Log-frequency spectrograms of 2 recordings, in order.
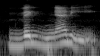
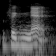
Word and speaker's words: vignette: is that vig also i'm gonna find out how to pronounce it vignette vignette oh those g silent sorry guys a brief evocative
